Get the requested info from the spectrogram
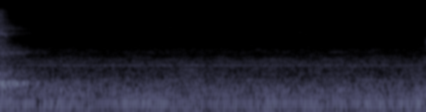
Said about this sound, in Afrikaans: Hoor jy die generator hardloop?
